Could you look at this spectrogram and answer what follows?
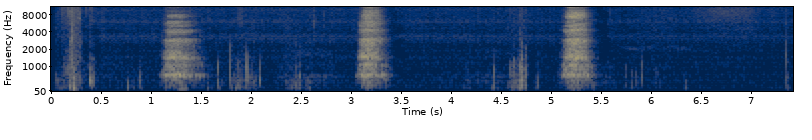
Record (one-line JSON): {"exhalation_length": "7.4 s", "exhalation_amplitude": 24949, "exhalation_signal_mean_std_ratio": 0.28, "survey_phase": "alpha (2021-03-01 to 2021-08-12)", "age": "65+", "gender": "Female", "wearing_mask": "No", "symptom_none": true, "smoker_status": "Ex-smoker", "respiratory_condition_asthma": false, "respiratory_condition_other": false, "recruitment_source": "REACT", "submission_delay": "3 days", "covid_test_result": "Negative", "covid_test_method": "RT-qPCR"}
